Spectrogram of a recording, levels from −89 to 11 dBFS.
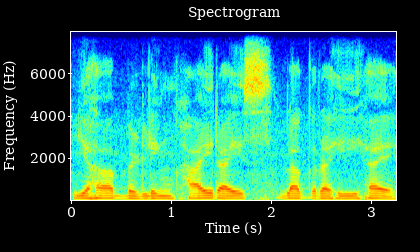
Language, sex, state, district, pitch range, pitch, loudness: Hindi, male, Madhya Pradesh, Dhar, 105-115 Hz, 110 Hz, -12 LUFS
